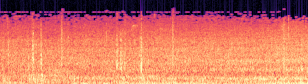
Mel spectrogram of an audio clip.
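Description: Steady low rumble and hiss of wind on the microphone over river water around a bamboo raft being poled along, with a few faint clicks.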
